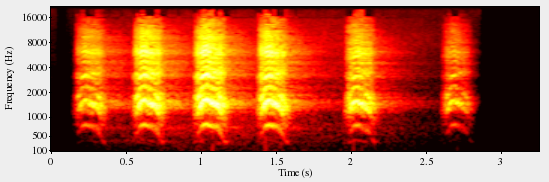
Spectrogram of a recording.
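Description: A crow gives six harsh, hoarse caws about half a second apart, the last ones weaker and shorter, with nothing else heard.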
